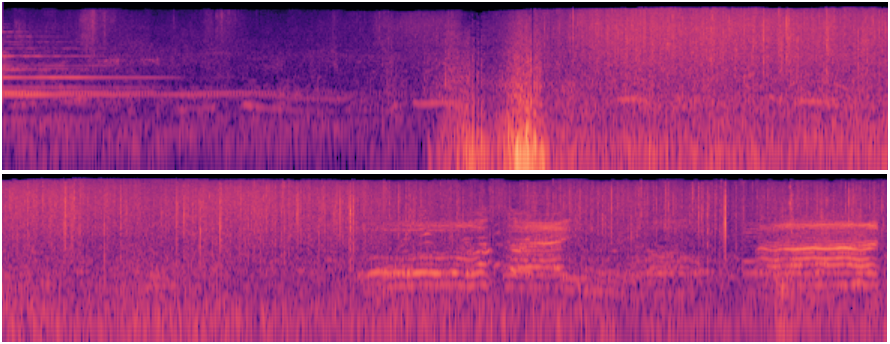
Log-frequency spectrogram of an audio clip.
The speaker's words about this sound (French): Expliquez-nous, monsieur le curé, la Saint-Goustan, là on a vu un énorme feu.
